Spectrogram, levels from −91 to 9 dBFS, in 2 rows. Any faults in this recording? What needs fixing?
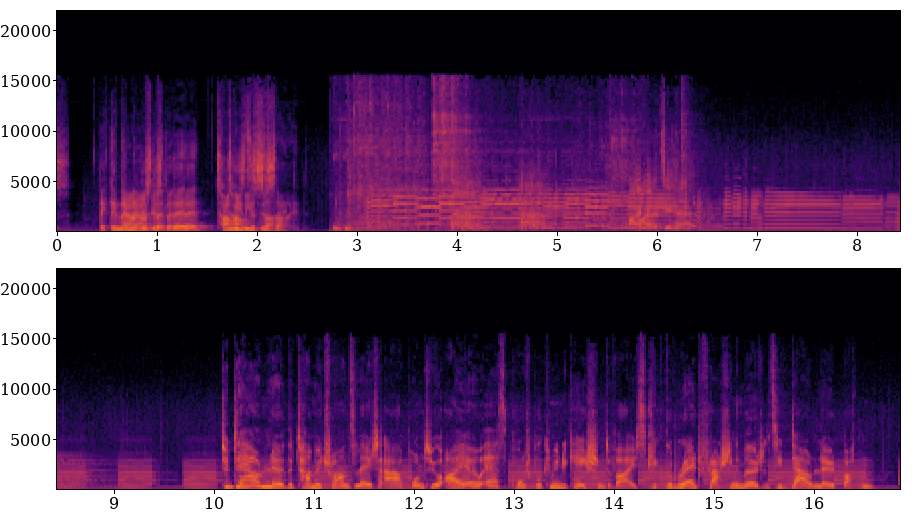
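A doubled audio track runs from the start of the clip to 5.92 s: a second full-band copy at roughly equal level trails by about a tenth of a second, with no decay, and cuts off abruptly at 5.92 s. It is likely a second capture path or a misaligned edit. Mute the duplicate path or remove the extra copy before mixdown.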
